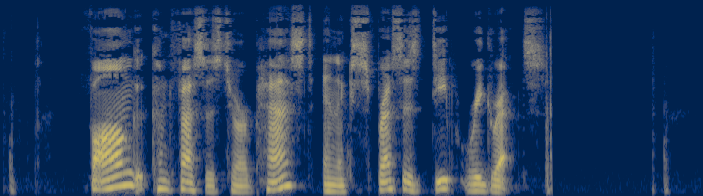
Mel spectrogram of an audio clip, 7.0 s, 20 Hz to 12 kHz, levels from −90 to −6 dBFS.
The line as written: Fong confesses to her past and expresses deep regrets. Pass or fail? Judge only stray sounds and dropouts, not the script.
pass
